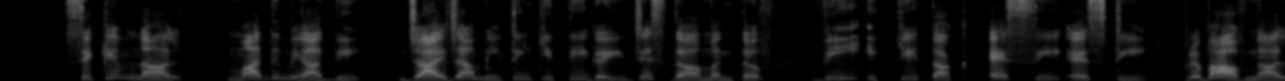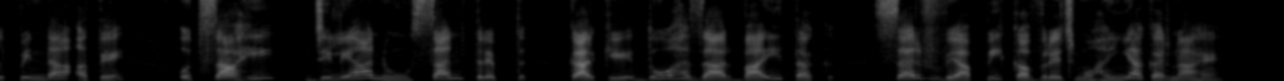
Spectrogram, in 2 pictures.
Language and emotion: Punjabi, neutral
